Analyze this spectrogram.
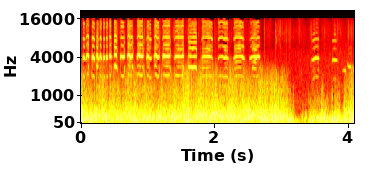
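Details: A killdeer faking a broken wing in a distraction display (2019) gives rapid, high, piercing calls, several per second, over a heavy low rumble of wind or traffic; the calls thin out toward the end.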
